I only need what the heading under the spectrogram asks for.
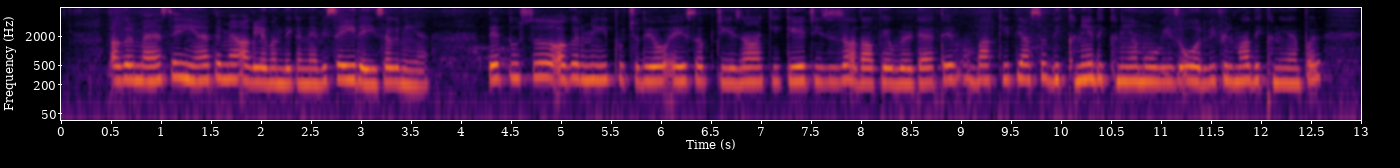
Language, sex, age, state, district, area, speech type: Dogri, female, 18-30, Jammu and Kashmir, Samba, rural, spontaneous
